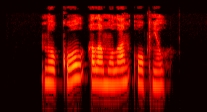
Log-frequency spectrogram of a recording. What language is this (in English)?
Mari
